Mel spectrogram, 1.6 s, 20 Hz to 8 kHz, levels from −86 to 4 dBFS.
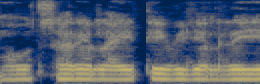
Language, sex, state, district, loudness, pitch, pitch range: Hindi, male, Chhattisgarh, Korba, -20 LUFS, 140 Hz, 135-140 Hz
